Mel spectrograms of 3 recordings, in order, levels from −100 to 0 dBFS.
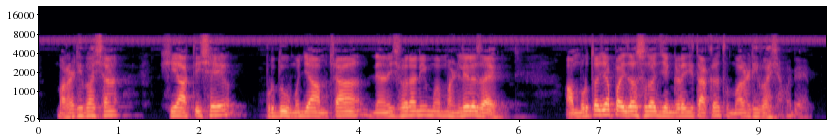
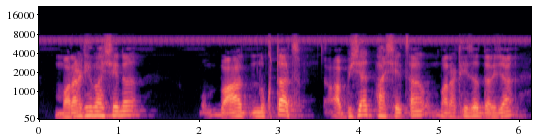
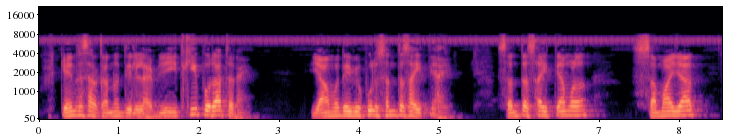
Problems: constant background noise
